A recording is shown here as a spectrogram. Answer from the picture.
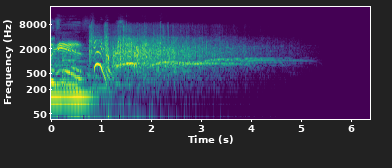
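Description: The last sung note of a song with accompaniment breaks off under a second in, and audience applause with a falling vocal whoop takes over. The applause fades out steadily to silence a little after five seconds.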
